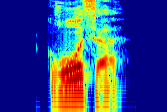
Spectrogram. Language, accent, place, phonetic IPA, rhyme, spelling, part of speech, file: German, Germany, Berlin, [ˈɡʁoːsə], -oːsə, Große, noun, De-Große.ogg
- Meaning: female equivalent of Großer: female adult; female great (person) (title)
